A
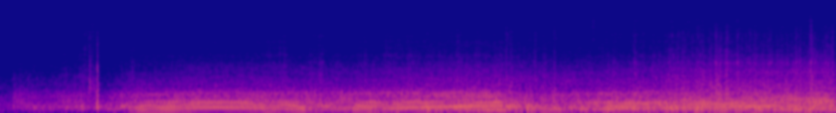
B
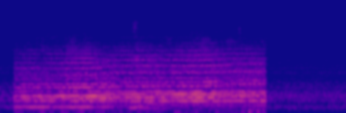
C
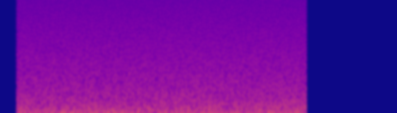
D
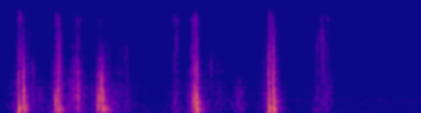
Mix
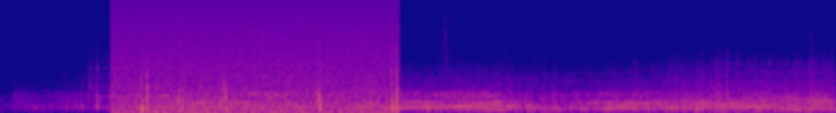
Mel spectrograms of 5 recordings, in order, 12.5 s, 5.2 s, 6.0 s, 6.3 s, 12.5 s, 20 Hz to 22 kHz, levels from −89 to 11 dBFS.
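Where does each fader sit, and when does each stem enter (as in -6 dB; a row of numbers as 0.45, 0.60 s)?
-8.0, -8.0, -3.5, -7.0 dB; 0.00, 1.10, 1.40, 1.85 s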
